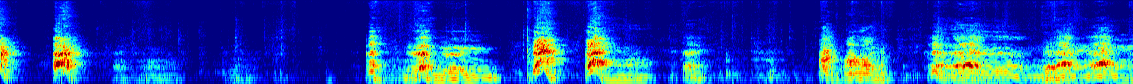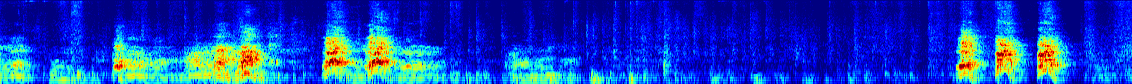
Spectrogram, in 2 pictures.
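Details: Dachshunds at play, three adults with two puppies, tumbling in a cardboard box and cat tunnel: irregular yaps and barks scattered through a busy stretch with rustling, a quieter middle, and a final pair of barks.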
